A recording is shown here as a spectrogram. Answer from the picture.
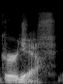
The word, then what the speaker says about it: Gurdjieff: I think I can do it. Gurdjieff. Gurdjieff. – Yeah, yeah. That's right.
